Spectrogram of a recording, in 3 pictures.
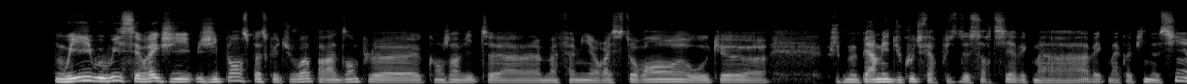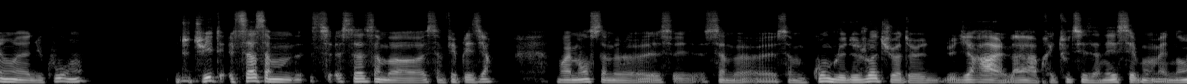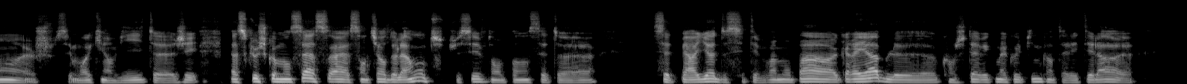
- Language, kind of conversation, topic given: French, advice, Comment gères-tu la culpabilité de dépenser pour toi après une période financière difficile ?
- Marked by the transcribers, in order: other background noise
